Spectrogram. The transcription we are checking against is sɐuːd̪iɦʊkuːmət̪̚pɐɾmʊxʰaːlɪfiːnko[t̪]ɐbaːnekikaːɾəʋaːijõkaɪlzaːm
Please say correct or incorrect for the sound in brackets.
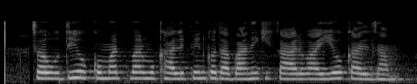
incorrect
